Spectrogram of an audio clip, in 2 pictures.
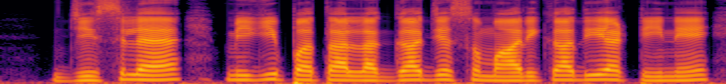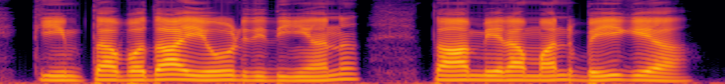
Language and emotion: Dogri, sad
